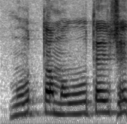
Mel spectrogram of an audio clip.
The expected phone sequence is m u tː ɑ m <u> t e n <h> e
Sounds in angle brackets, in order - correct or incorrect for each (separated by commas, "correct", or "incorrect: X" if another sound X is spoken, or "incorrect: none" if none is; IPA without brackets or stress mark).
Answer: incorrect: uː, incorrect: s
